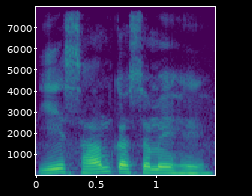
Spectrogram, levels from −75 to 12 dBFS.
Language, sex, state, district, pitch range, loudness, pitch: Hindi, male, West Bengal, Alipurduar, 130-165 Hz, -15 LUFS, 145 Hz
